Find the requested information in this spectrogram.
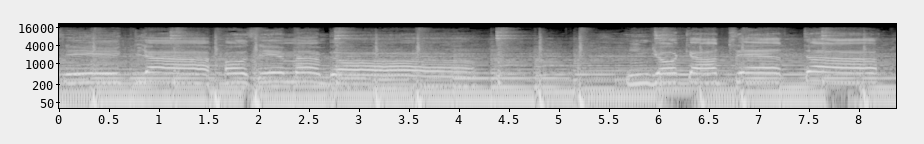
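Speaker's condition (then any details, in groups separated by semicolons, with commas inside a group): Down syndrome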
